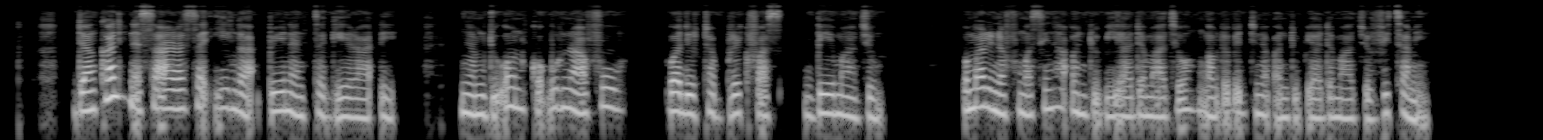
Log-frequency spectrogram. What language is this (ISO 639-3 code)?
ful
